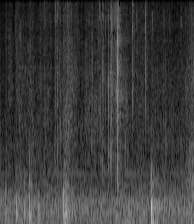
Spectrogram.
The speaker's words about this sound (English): Lettuce leaf. Slight wilt, semi fresh.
